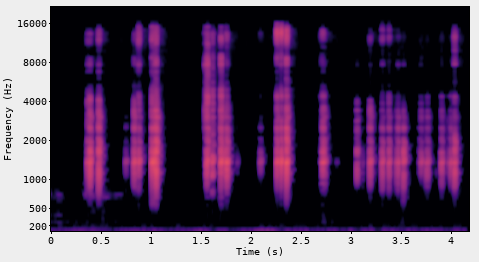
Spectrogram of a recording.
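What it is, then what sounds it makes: Cosmetic jar with metal lid. Long acrylic nails tap and scratch the ornate embossed metal-look lid of a small, hollow, round cosmetic jar held in one hand. The result is a quiet series of short, sharp clicks with a ringing tone around 1.1 kHz and bright upper edges, grouped in uneven bursts with brief scratching between them.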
